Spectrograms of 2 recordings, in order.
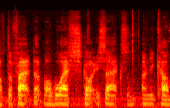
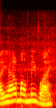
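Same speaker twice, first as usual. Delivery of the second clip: meek compliance; 7 semitones higher, 4 dB louder than usual. Retold or imitated. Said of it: "And I go".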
